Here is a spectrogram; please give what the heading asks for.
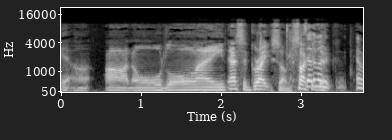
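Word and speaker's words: Arnold Layne: Is that how it's pronounced? Yeah, Arnold Lane.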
